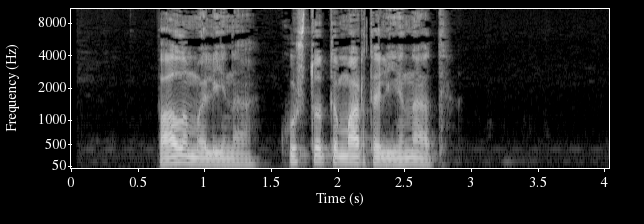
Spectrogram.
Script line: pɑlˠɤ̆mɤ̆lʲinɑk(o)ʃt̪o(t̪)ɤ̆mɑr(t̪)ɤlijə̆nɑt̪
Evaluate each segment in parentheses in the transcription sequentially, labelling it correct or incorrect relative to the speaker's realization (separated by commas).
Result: incorrect, correct, correct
